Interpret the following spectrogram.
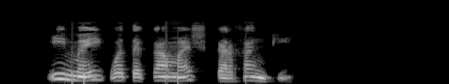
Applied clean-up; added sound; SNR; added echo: none; none; none; none.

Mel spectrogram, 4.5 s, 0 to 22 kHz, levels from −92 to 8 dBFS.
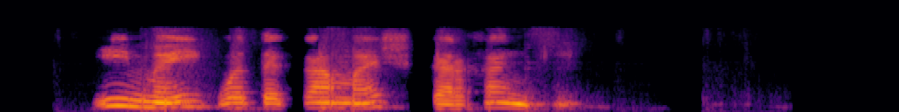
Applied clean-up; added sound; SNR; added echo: neural separator model SepFormer DNS4.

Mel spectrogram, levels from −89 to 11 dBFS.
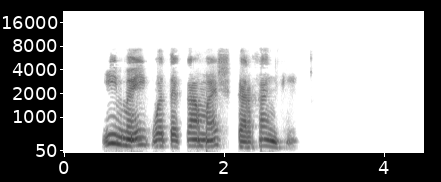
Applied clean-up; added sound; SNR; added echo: neural mask model Resemble Enhance denoiser.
